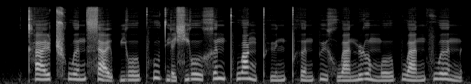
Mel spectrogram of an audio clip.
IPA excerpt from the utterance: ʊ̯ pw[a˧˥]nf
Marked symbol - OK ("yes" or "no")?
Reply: yes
